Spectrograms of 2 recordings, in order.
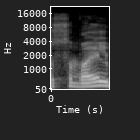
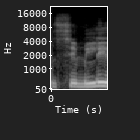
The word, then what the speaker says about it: simile: Students, जो ये highlighted word है, बोल्ड वर्ड है, इसको स्माइल बोल रहे हैं, सिमिली बोल रहे हैं। इसका प्रोनाउंसिएशन सिमिली होगा।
